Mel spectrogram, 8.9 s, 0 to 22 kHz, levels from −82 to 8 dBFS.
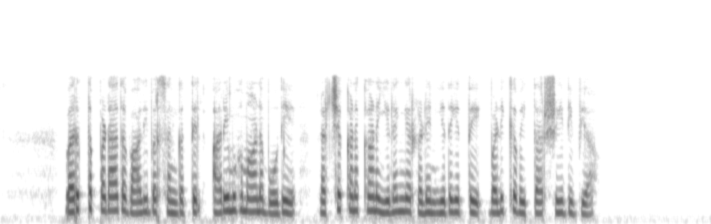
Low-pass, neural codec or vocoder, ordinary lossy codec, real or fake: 5.4 kHz; none; none; real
